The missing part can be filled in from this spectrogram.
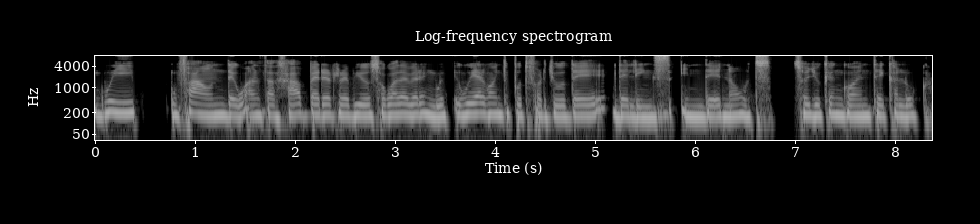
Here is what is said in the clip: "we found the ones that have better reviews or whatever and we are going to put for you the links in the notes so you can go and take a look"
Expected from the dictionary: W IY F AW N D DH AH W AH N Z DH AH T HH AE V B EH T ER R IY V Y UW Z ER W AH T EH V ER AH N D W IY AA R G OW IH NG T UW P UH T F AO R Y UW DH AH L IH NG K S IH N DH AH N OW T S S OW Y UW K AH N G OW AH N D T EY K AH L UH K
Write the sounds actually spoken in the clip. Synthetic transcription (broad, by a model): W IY F AW N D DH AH W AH N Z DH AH T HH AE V B EH T ER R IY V Y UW S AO W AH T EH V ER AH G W W IY AA R G OW IH NG T UW P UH T F AO R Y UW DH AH L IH NG K S IH N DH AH N OW T S S OW Y UW K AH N G OW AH N T EY K AH L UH K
